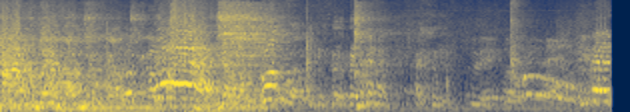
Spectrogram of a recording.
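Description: Young men shout and talk loudly close by.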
